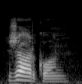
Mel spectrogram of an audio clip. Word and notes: zsargon: /ˈʒɒrɡon/

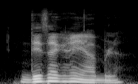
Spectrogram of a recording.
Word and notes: disagreeable: [dɪsəˈɡɹiəbəɫ]

